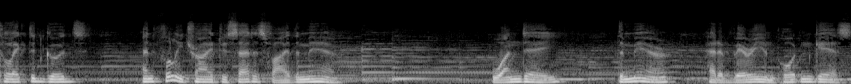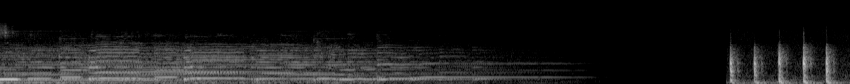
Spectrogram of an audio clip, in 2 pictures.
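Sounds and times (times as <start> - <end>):
speech: 0.0 - 3.5, 4.9 - 8.8
sustained musical tone with rich harmonics: 0.0 - 14.4
sharp knocks on a door: 15.8 - 17.0.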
